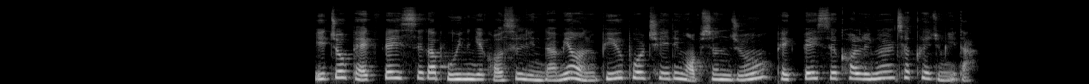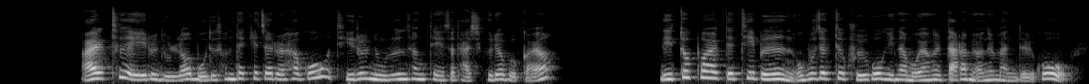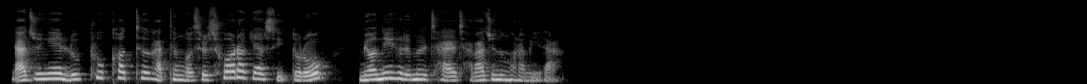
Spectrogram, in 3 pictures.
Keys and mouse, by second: 2.3 ctrl+middle click, 3.2 middle click, 5.7-8.1 drag, 8.4-11.2 middle drag, 12.7 alt+a, 14.4 middle click, 15.2-20.5 d, 15.9-18.7 drag, 19.2 click, 20.0 click, 21.2 click, 22.3 middle click, 23.6-25.5 drag, 26.5 middle click, 26.9 click, 27.7 e, 28.6 click, 29.1 ctrl+z, 29.2 click, 30.0 e, 30.9 click, 31.2 middle click, 31.9-32.6 middle drag.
